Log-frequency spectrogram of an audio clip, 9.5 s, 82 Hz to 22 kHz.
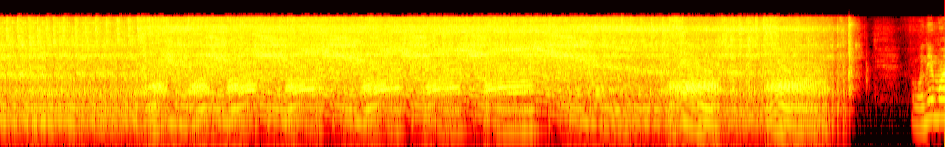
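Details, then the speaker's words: Husqvarna 445 chainsaw, long unused, started cold with low idle set and cover off; wavering, hunting note that sags and recovers at low revs; cold hesitation until it warms up, choke more open might have started it sooner. "провали на холодно щоб ви знали того треба не боятись бо тому що система ексторків стоїть і вона мусить добре нагрітися"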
